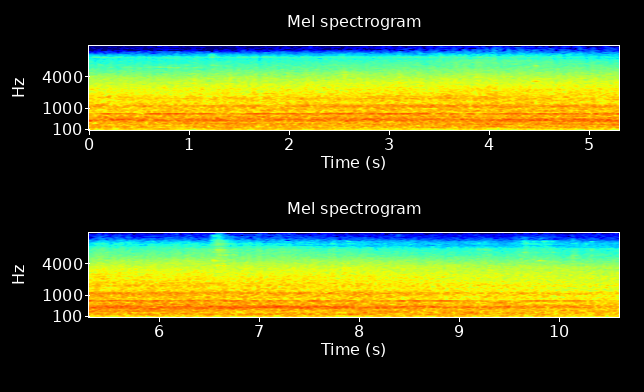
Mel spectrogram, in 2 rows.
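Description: Belgian SNCB class 20 electric locomotive and its passenger coaches rolling slowly past along the platform. A steady running noise of wheels on rail with a held humming tone, easing off slightly near the end.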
